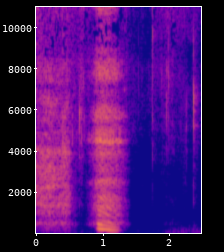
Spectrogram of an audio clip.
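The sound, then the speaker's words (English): A single yawn from a person short on sleep, recording at 5 a.m.: a long breathy intake of air, then a short voiced groan that slides downward in pitch, followed by near silence with faint mouth sounds. “I haven't been getting much sleep lately. So it's, the yawns are real this morning.”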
